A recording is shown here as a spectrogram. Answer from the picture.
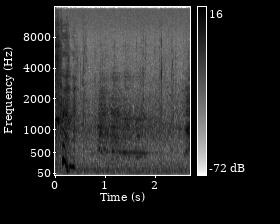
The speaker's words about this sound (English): Dogs talking to each other down here. The lady's up ahead of me. She's moving a lot faster than I am, so she's alerting all the dogs on the road.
